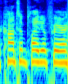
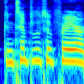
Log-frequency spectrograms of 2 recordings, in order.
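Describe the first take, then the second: First: "contemplative" stressed on the first syllable, CON-tem-play-tive. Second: "contemplative" stressed on the second syllable, con-TEM-pla-tive. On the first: Speaker offering the other pronunciation, "contemplative" as CON-tem-play-tive. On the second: Speaker offering one of two pronunciations, "contemplative" stressed on TEM. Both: Shown as a demonstration. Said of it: "I've heard it both ways".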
